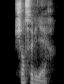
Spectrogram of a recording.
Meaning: female equivalent of chancelier
- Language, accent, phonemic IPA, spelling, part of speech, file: French, France, /ʃɑ̃.sə.ljɛʁ/, chancelière, noun, LL-Q150 (fra)-chancelière.wav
